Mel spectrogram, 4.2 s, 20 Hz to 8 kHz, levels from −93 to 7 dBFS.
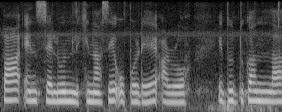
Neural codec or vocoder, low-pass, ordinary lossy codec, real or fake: none; none; none; real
